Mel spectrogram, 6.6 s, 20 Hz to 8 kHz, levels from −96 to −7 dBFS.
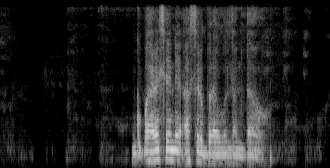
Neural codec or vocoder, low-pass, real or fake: codec, 16 kHz, 4 kbps, FreqCodec, smaller model; 7.2 kHz; fake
